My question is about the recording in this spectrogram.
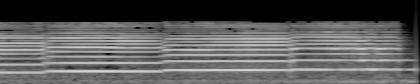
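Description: Violin playing a run of bowed quarter notes rising step by step, each held about a second and joined to the next with no gap: the notes played at full length, not staccato.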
